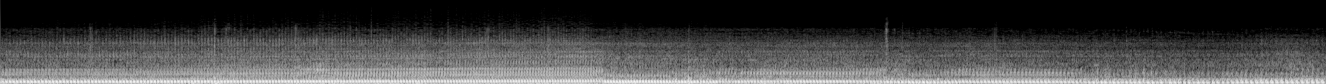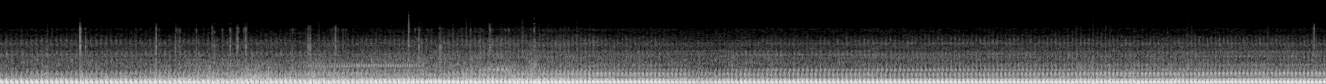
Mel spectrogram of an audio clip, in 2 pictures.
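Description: A motorcycle engine hums steadily up close, its pitch shifting with the throttle.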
